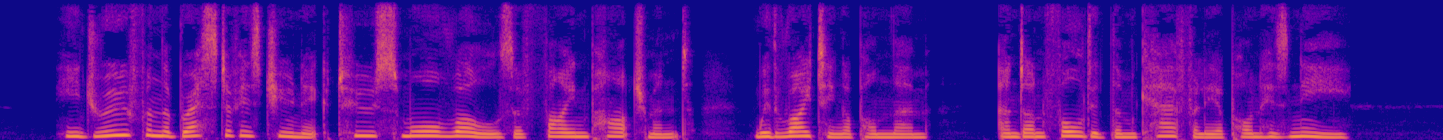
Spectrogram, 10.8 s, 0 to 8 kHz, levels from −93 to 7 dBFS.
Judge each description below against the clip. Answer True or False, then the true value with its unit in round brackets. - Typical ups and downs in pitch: True (4.5 semitones)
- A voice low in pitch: False (215 Hz)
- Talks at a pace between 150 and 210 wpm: False (140 wpm)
